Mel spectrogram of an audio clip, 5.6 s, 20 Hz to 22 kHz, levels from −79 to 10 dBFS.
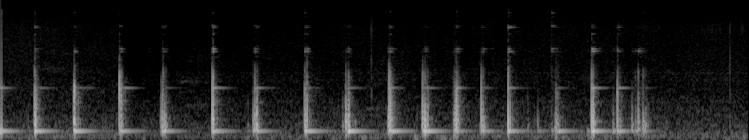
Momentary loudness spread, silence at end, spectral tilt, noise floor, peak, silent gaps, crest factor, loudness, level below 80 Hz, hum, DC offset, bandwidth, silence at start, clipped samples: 7 LU; 0.7 s; -6.5 dB/octave; -48 dBFS; 0 dBFS; none; 24 dB; -24 LUFS; -54 dBFS; none; under 0.1%; 15.5 kHz; 0 s; under 0.1%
